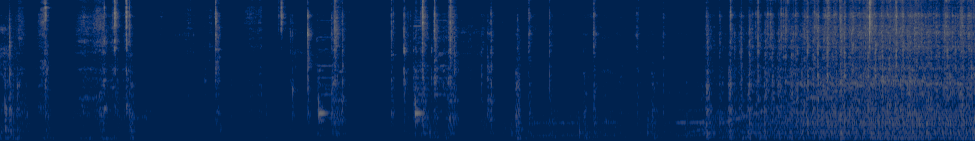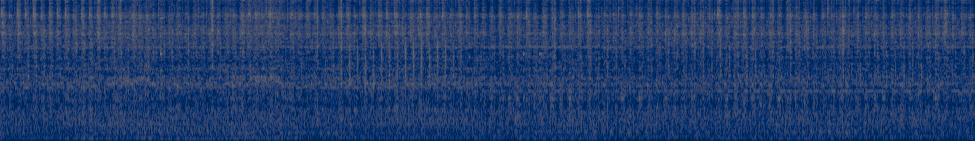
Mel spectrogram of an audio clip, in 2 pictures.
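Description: A home sewing machine winds a fresh white bobbin: a few faint clicks and taps, then a steady, close mechanical whir that holds evenly to the end with no voices.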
